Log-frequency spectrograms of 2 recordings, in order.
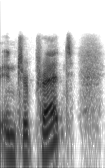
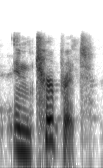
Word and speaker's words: interpret: the word interpret okay the stress is right here in the middle instead of interpret okay interpret interpret good I could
